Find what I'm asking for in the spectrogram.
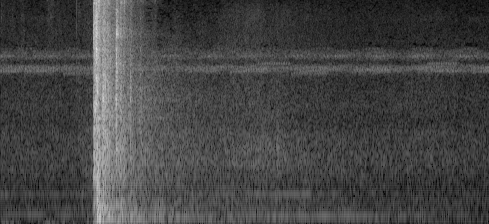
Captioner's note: distant slamming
